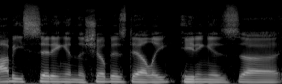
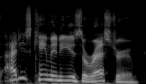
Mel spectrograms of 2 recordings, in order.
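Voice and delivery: put-on higher boyish voice; a kid caught out, voice pitched up; Bobby fib; 6 semitones higher than usual. Bobby lying to Connie in the deli, higher boyish voice.

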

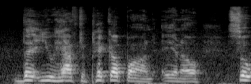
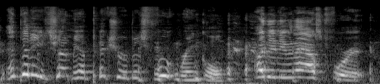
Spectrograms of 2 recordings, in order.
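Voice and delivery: much higher, laughing mock outrage; mock outraged; 12 semitones higher than usual. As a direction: squeal it like a scandalized friend. Mock offended retelling.

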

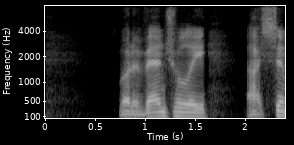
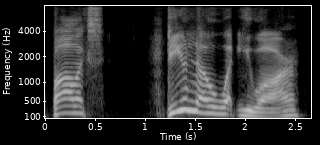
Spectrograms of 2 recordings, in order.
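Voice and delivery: higher, louder, challenging demand; mad; 9 semitones higher, 3 dB louder than usual. A narrator's reading. Han angrily confronting the junk heap droid, higher and louder. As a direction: put the droid in his place. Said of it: "mad without knowing exactly why".

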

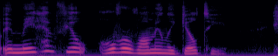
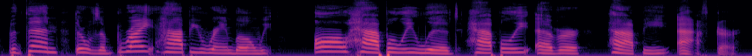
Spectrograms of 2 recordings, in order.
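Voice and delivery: louder, higher, mock-cheerful storytelling; fake excitement; 4 semitones higher, 6 dB louder than usual. Sokka mocking his own capture with fake cheer. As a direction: oversell the happy ending sarcastically. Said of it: "his voice dripping with fake excitement".

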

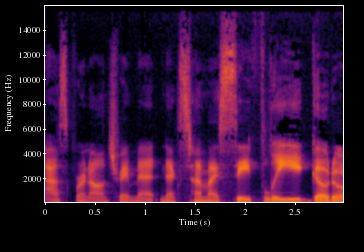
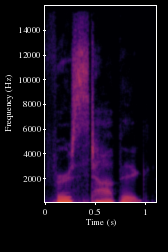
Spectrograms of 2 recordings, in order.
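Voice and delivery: breathy mock-sexy whisper; 4 semitones lower, 13 dB quieter than usual. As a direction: whisper it like a seduction. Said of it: "Are you trying to be, like, sexy".

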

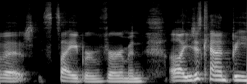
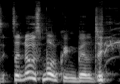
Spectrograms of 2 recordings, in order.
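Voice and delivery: angel voice; 2 semitones higher than usual. Retold or imitated. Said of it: "angel voice goes".

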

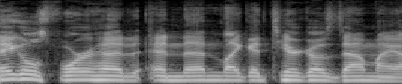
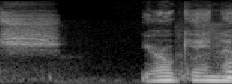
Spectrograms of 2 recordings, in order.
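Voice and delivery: soft bedside voice; 2 semitones lower, 6 dB quieter than usual. Acted. Comforting dying friend at bedside.

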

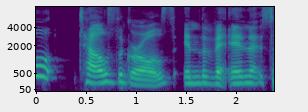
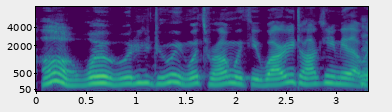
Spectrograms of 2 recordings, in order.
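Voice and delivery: lightly mocked offended victim, opening on a gasp; mock-aghast string of complaints; imitating wounded indignation; 3 semitones lower than usual. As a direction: act hurt and taken aback. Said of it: "Aaron is like".

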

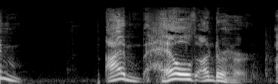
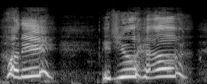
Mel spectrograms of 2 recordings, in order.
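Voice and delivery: mom voice; slower than usual. Retold or imitated. Voicing his mom on the phone.

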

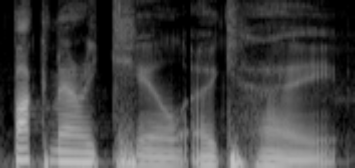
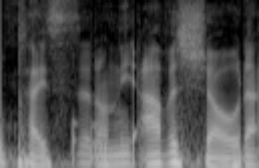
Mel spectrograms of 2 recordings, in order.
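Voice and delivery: usual speaking voice

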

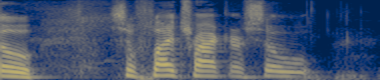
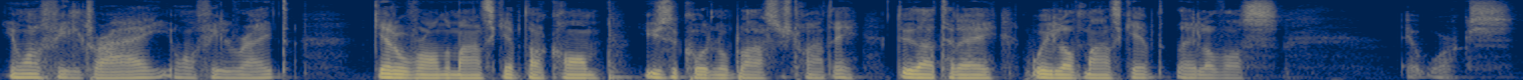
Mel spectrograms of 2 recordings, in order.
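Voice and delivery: fading soft ad read; 5 dB quieter than usual. Acted.

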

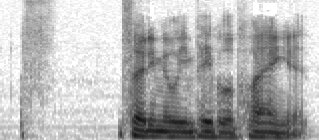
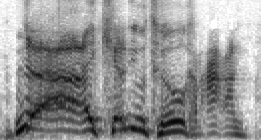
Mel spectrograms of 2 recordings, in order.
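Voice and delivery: put-on Swedish accent; 11 semitones higher, 3 dB louder than usual. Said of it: "Who ki".

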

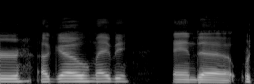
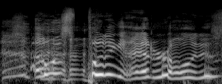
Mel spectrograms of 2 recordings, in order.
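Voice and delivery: high, louder, laughing through it; 11 dB louder than usual. Retold or imitated. Riffing on the crying mom while laughing. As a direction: squeal the words while cracking up.

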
